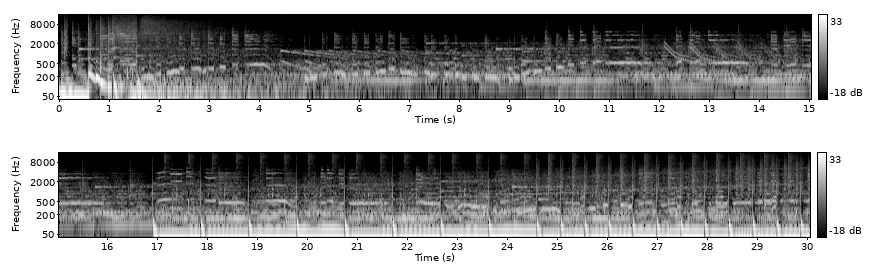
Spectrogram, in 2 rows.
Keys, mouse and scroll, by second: 0.5-1.6 scroll down 3, 1.6 scroll down 1, 1.8 s, 4.2 KP_3, 4.9-5.8 scroll up 4, 5.8 g, 10.6-11.1 scroll down 2, 11.1-12.2 scroll up 2, 12.2 e, 14.9-15.3 scroll down 1, 15.3-18.1 middle drag, 18.1-18.7 scroll down 3, 18.7 click, 19.3 scroll up 1, 19.5 scroll down 3, 19.7-22.0 middle drag, 22.0-22.8 scroll up 2, 22.8 ctrl+z, 24.2-25.9 middle drag, 25.9-26.7 scroll up 1, 26.7 ctrl+i, 27.8 h, 28.7 middle click, 29.4-29.9 scroll up 1, 29.9 2.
